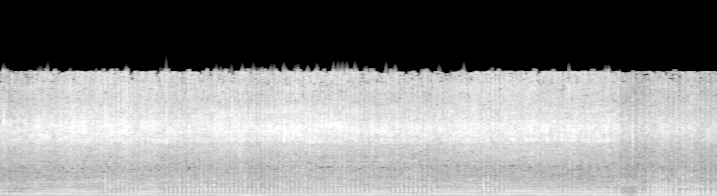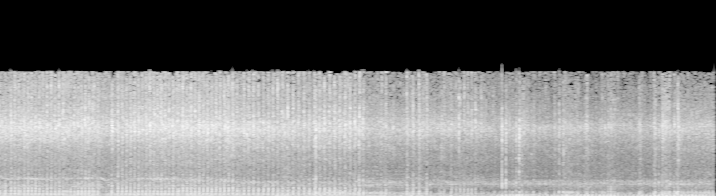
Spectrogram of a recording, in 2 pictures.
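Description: Tyres crunch over loose stones and dirt.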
